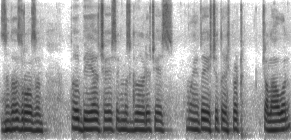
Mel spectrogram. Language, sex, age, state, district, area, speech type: Kashmiri, male, 18-30, Jammu and Kashmir, Shopian, rural, spontaneous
